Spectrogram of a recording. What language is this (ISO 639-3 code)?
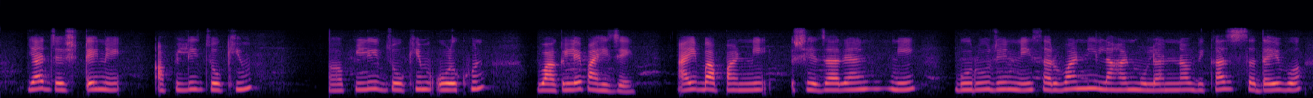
mar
